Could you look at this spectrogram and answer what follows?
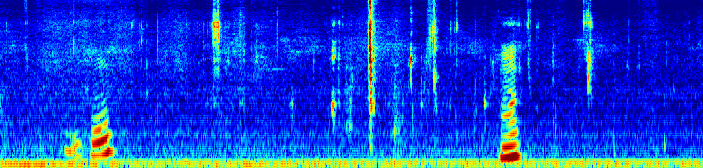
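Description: Soft, close chewing and biting of a fresh backyard-garden strawberry, with small wet clicks and smacks over a steady low hum, interrupted by two brief vocal sounds.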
